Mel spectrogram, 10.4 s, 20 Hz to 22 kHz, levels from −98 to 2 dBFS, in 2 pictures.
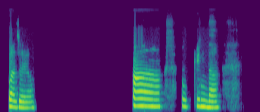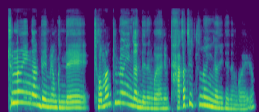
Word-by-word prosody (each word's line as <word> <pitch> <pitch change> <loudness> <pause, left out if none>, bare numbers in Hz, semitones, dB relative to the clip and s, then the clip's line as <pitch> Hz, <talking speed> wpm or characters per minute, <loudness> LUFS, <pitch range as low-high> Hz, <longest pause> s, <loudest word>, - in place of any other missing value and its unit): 맞아요. 205 -4 0 1.9
아 250 -2 +4 0.4
웃긴다. 230 -3 0 1.0
투명인간 365 -5 +2
되면 220 -4 +3
근데 195 -1 -1
저만 275 +9 0
투명인간이 330 - 0
되는 185 -2 -2
거예요? 165 -1 -3
아니면 170 +1 -5
다 195 - -4
같이 280 - -1
투명인간이 255 - +1
되는 160 -4 -7
거예요? 145 +9 -11
225 Hz, 250 characters per minute, -14 LUFS, 195-275 Hz, 1.9 s, 아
